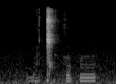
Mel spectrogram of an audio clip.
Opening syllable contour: high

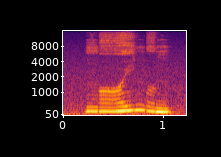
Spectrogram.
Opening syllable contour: rising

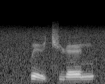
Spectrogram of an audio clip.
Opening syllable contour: falling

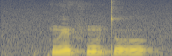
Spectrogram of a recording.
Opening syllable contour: low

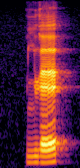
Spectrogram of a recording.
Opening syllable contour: rising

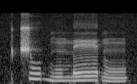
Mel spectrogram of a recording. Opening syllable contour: high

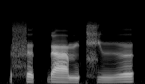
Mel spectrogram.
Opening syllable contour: low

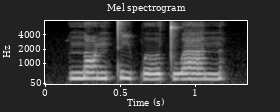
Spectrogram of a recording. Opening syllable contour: high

